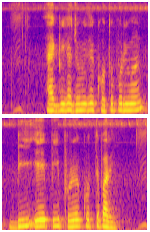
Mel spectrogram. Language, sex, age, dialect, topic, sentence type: Bengali, male, 36-40, Standard Colloquial, agriculture, question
